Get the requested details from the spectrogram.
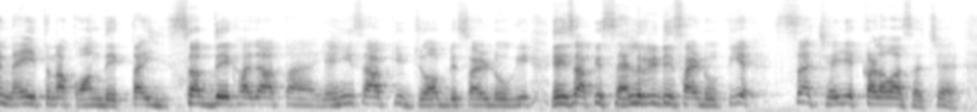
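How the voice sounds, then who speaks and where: A young man with an Indian accent teaching spoken English in a casual, direct way, talking straight to his viewers. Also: high-pitched. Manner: chatty, direct, addresses viewers as brother. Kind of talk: casual classroom-style lesson.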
